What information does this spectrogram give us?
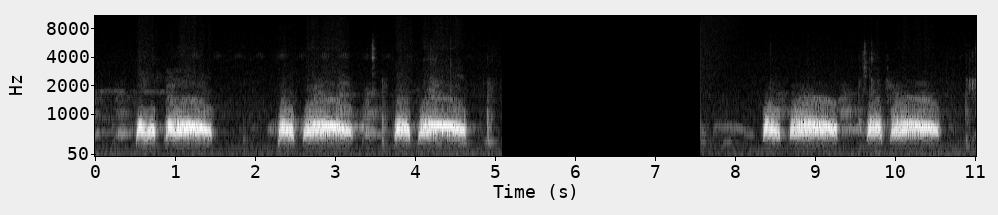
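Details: Decoy spotted dove luring wild doves with bursts of low coos: clusters of short notes and longer even hoots in quick succession, a pause of several seconds, then another run of three coos.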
